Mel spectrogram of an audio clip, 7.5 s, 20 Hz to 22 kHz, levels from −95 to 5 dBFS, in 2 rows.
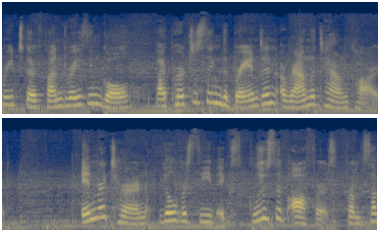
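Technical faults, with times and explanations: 1.32–2.18 s, 4.80–5.22 s and 7.12–7.32 s: DAB burbling, a run of watery blips and squelches in the sound. Weak reception lets bit errors slip past error correction into the MP2 audio data. Corrupted samples then put short bursts of noise into individual sub-bands, giving the burbling character. The error rate rises from about half a percent to about one percent across the three patches, and the first patch spans roughly twice as many frames as the second.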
